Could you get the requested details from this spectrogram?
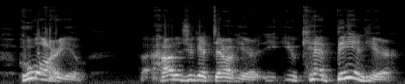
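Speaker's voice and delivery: high, angry, accusing voice. Reading a story aloud, the old man confronts an intruder: angry. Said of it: "addresses me angrily".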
